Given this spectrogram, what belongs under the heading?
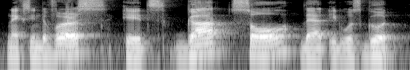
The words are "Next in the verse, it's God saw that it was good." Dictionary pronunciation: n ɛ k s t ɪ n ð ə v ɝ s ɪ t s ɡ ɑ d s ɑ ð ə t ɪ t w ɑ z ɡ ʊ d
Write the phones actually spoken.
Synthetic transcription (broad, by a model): n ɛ k s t ɪ n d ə v ɝ s ɪ t s ɡ ɑ d s ɑ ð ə t ɪ t w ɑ s ɡ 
